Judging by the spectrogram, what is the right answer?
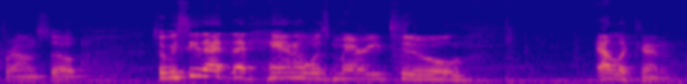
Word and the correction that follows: Elkanah: That's how you pronounce his name, Elkan. Okay, Elkanah, okay.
